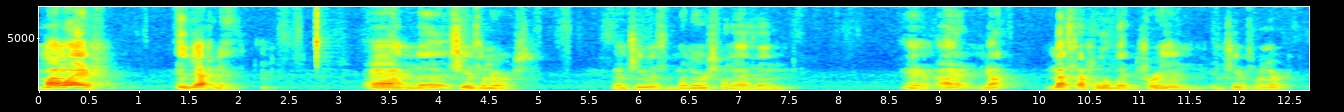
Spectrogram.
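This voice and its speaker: Noticeable background noise sits behind a man speaking fairly slowly at a medium pitch. His intonation is fairly even, and he leaves long, frequent pauses. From US Midwest. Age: 80s. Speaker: former state legislator, veteran, interviewee. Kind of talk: oral history interview. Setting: interview at his home.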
